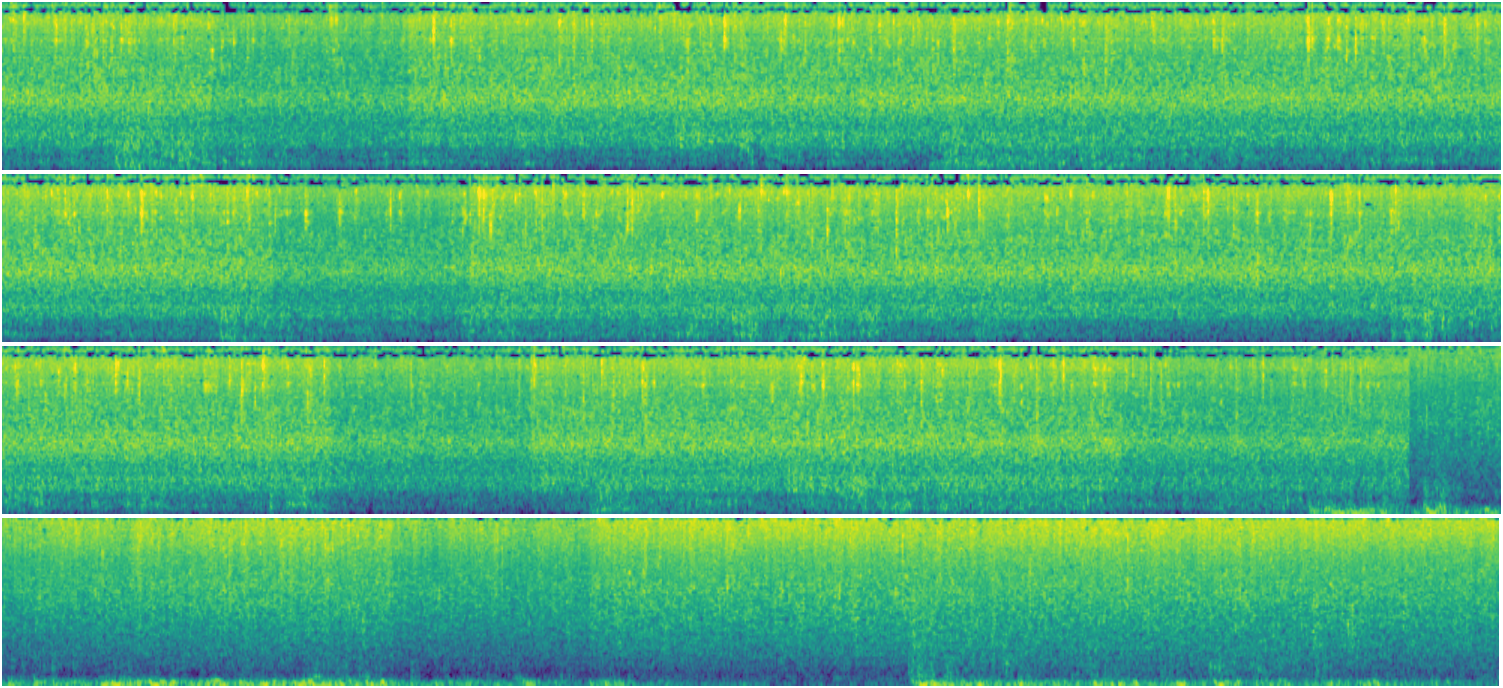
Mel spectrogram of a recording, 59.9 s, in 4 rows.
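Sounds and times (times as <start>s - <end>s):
steady rain falling: 0.0s - 59.9s
low rumbles of thunder: 0.8s - 3.1s, 43.0s - 52.4s, 54.0s - 59.9s.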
